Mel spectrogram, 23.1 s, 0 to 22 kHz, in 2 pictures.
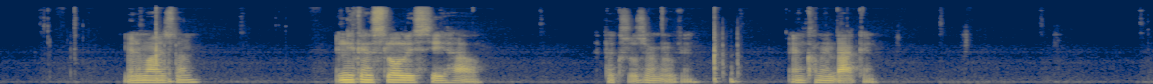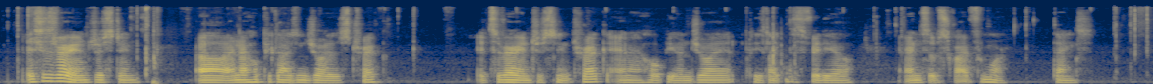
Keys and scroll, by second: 12.9 super+q.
